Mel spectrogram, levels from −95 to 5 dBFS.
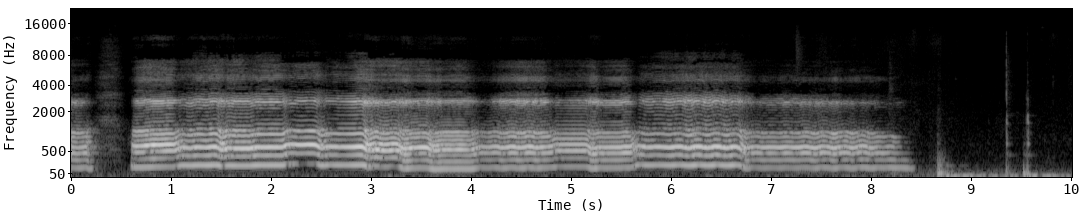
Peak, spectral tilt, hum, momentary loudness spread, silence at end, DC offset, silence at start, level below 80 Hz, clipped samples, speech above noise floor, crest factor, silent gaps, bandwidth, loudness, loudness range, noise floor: -8 dBFS; -6.5 dB/octave; none; 9 LU; 0.15 s; under 0.1%; 0 s; -54 dBFS; under 0.1%; 26 dB; 14 dB; none; 7.6 kHz; -23 LUFS; 7 LU; -48 dBFS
